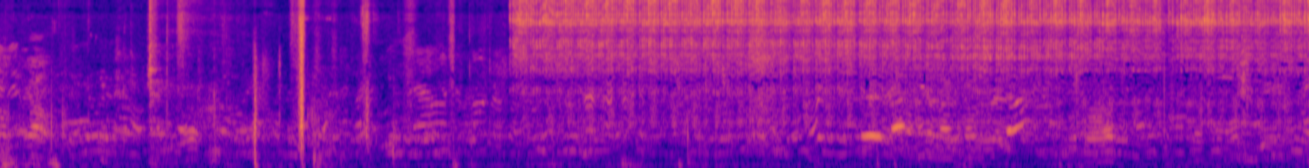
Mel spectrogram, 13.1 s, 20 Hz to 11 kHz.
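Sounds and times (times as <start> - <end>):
distant voices talking: 0.0 - 13.0.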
